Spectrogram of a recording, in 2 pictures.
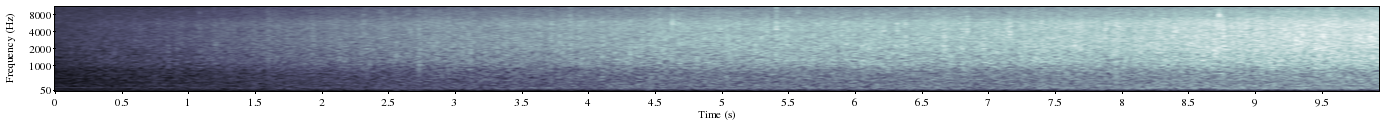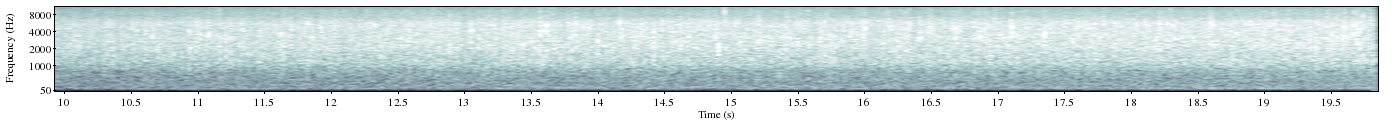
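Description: Steady rain falling, fading in from silence about a second in and growing louder until about halfway, then holding level.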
